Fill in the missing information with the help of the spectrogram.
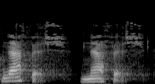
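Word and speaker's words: nephesh (נפש): Well, that Hebrew word for soul, that's again, if you look at Strong's Concordance, it's H5315, and it's pronounced nephesh.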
